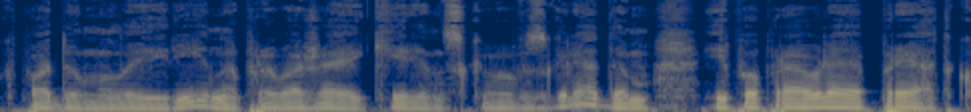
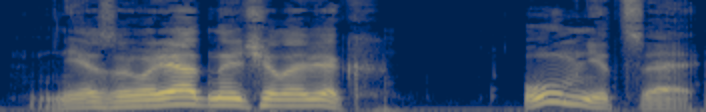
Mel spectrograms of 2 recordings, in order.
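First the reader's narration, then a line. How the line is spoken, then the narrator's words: Suddenly loud. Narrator (Russian): прервав паузу, неожиданно громко заговорил Ракелов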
